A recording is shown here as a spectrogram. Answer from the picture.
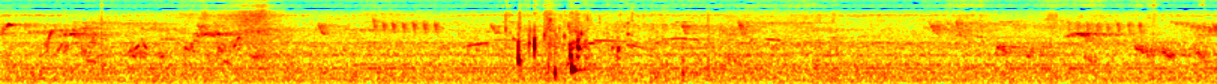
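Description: Faint birds chirping and calling over a low steady hiss, with one louder cluster of sharp, quick notes a little under halfway through.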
